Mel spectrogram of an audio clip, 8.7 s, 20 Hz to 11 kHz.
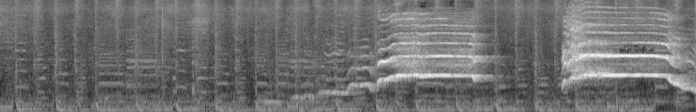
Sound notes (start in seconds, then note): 3.1 hums; 3.6 shrieks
